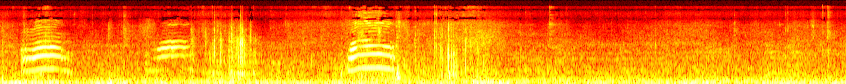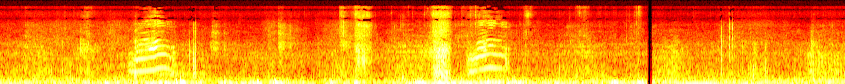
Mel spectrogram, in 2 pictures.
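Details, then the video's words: Tabby street cat from Istanbul meowing loudly as though begging for food: short, clear meows in small clusters, separated by quiet stretches, with rustling and low street rumble between calls. "Beautiful cat meows loudly as if to say I'm so hungry"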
